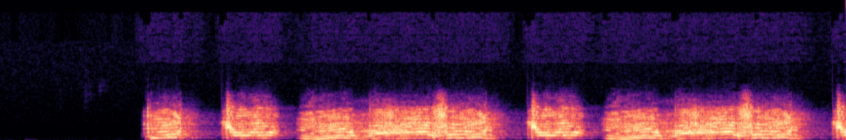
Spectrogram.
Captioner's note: distorted vocals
